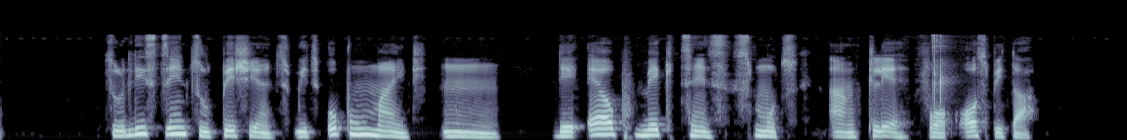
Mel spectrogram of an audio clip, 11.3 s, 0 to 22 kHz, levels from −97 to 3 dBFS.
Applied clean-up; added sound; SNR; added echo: classical method spectral subtraction.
